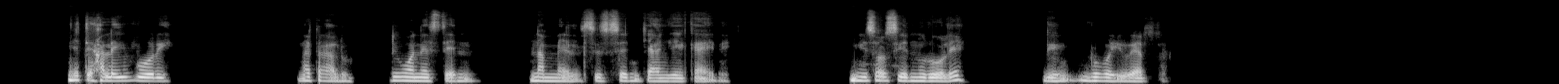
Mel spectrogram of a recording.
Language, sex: Wolof, female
